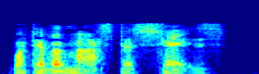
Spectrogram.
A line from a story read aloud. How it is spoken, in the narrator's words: he muttered furiously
